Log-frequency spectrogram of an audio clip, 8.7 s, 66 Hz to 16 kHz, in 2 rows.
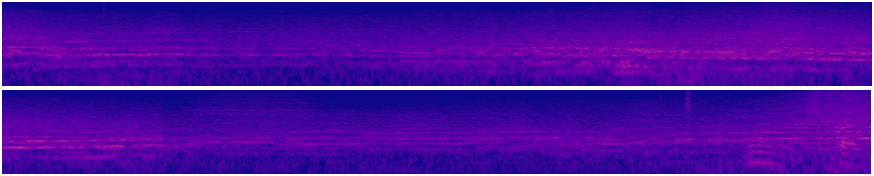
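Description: A Formula 1 car engine in the F1 22 racing game at Monaco holds a steady, high, buzzing whine that rises and falls with gear changes, while a commentator talks over it.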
